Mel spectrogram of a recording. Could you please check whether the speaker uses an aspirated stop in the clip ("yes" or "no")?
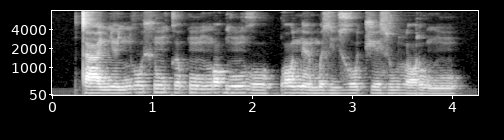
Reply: no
